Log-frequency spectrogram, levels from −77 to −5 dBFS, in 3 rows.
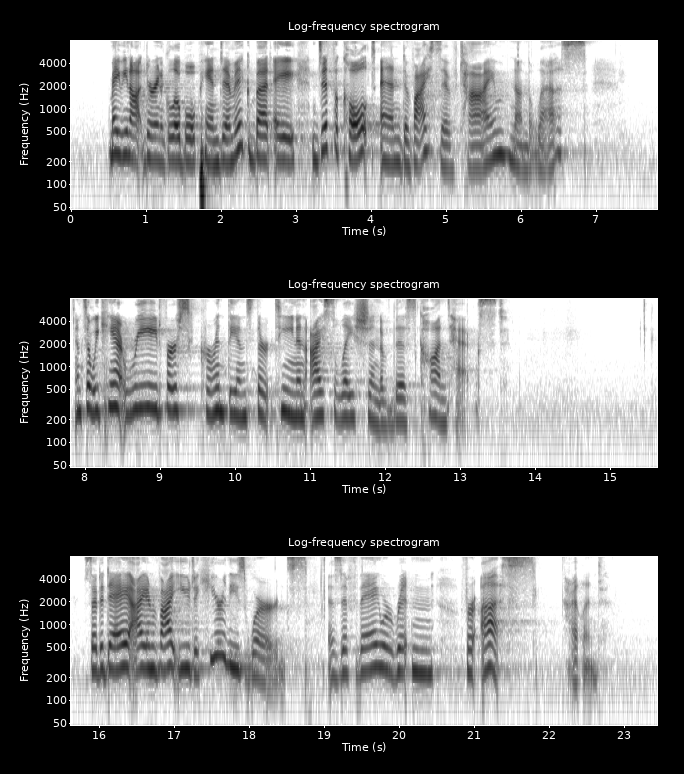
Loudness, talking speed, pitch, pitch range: -21 LUFS, 110 wpm, 235 Hz, 210-260 Hz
